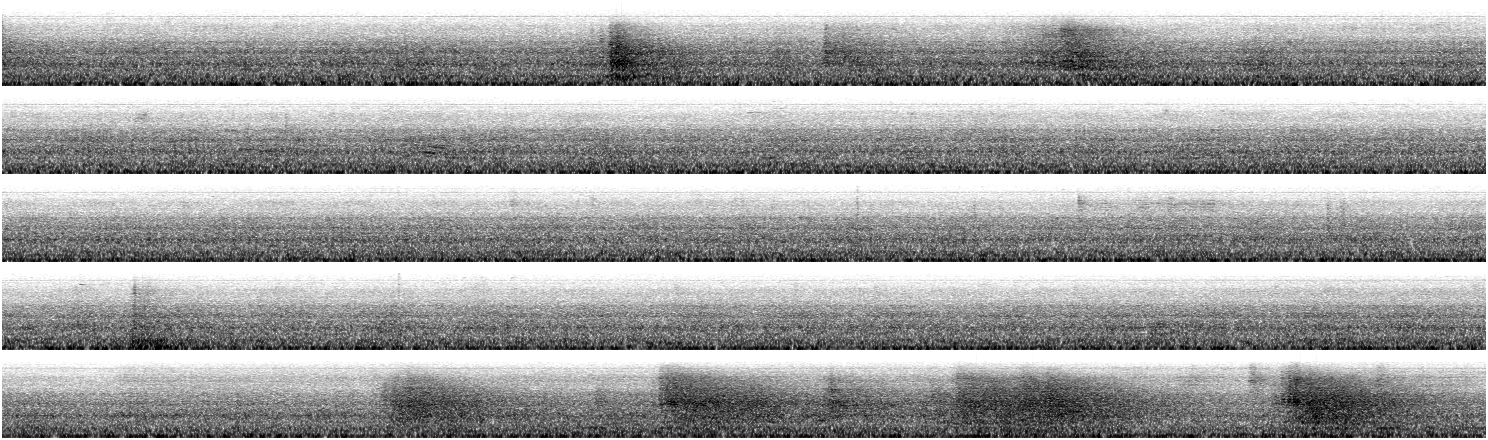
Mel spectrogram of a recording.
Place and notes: Hirtenstraße, München, Deutschland - from the balcony, at night, in the street cars are unloaded from a transporter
